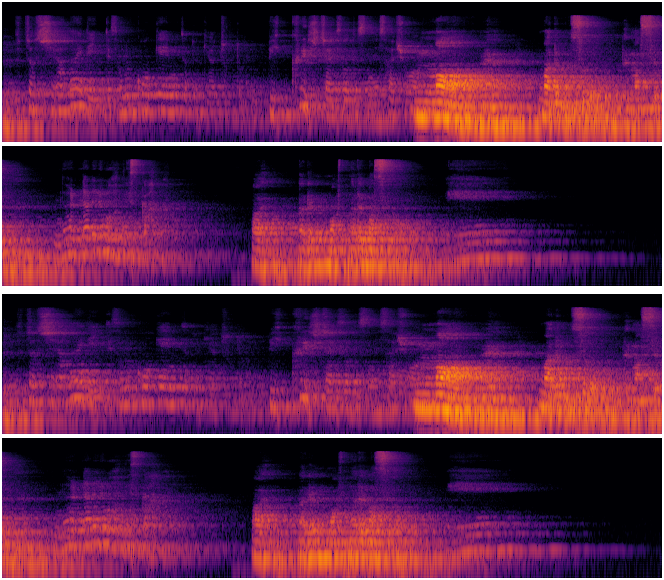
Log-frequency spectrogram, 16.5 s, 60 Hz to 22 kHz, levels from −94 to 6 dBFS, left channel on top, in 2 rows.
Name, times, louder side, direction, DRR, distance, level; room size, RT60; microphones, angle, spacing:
voice 1, 0.3-5.2 8.9-10.4 13.8-14.6, left 1 dB, 50° left, 0 dB, 1.5 m, -40 dB
voice 2, 5.1-6.3 6.7-8.5 11.4-11.7 11.9-13.3, equal, 80° left, -6 dB, 2.9 m, -26 dB
17.0 x 7.4 x 3.4 m, 2.2 s
head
